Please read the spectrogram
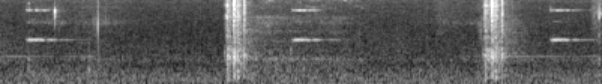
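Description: Two camera shutter releases, about a second and a half in and again about a second and a half later, each followed shortly by a faint short high beep.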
